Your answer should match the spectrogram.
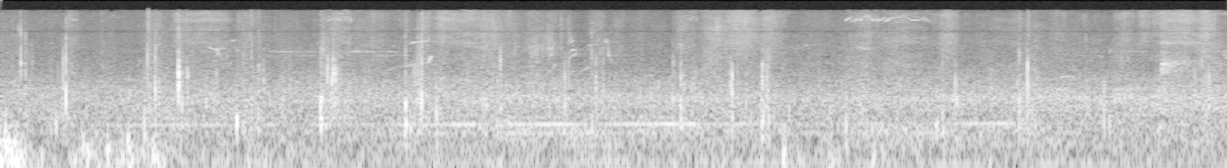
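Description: Footsteps on an asphalt path, a person walking at an unhurried pace, heard as light irregular taps about twice a second over quiet outdoor background noise. A brief low rumble comes at the very start.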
